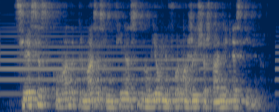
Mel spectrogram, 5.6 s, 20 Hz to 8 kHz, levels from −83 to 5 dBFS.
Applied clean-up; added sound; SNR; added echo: none; Wind instrument, woodwind instrument; 12 dB; reverberation time 1.0 s.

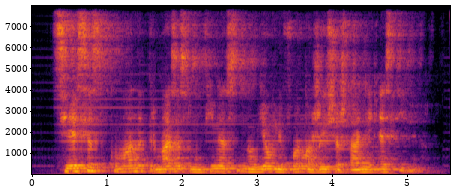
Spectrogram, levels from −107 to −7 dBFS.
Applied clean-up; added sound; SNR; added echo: neural separator model SepFormer DNS4.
